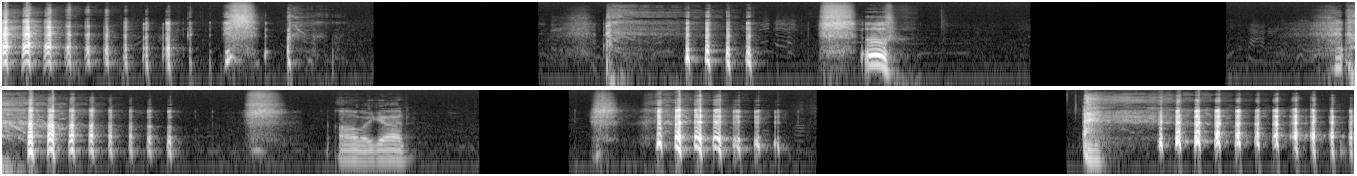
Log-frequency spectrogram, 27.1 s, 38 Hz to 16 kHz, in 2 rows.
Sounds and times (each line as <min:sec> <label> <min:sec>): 0:00.0 sincere laughing from a man 0:03.4
0:06.0 sincere laughing from a man 0:07.5
0:13.2 sincere laughing from a man 0:15.3
0:19.5 sincere laughing from a man 0:21.4
0:24.3 sincere laughing from a man 0:27.0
